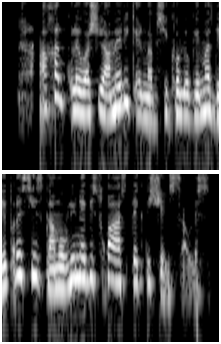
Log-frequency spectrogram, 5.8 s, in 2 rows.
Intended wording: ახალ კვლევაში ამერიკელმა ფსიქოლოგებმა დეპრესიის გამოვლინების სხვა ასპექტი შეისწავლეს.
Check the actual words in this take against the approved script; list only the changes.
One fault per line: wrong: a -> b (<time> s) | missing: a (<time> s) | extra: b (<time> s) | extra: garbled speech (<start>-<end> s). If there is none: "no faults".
no faults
